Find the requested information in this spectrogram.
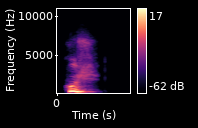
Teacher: خے ملے گا آ کے شین کے ساتھ، یہ واو مادولہ ہے، یہاں واو کی آواز خاموش رہے گی۔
